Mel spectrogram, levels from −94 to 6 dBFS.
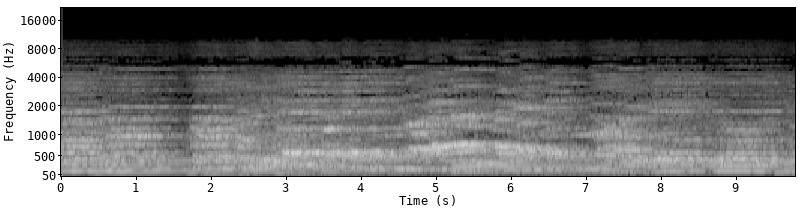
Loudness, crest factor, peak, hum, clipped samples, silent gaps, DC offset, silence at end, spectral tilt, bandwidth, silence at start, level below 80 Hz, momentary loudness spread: -21 LUFS; 16 dB; -4 dBFS; none; under 0.1%; none; under 0.1%; 0 s; -7 dB/octave; 9.8 kHz; 0 s; -58 dBFS; 7 LU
